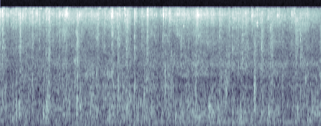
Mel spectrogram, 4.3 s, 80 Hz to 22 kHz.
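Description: Hurried footsteps of frustrated passengers at East Croydon station, by platform 4, running to catch a correct connecting train during a major disruption; a steady patter of quick steps blending into a dense wash of station bustle and murmuring crowd noise, with no clear speech.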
